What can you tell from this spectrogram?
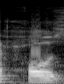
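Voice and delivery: "हौज़" with a throaty h; "हौज़" said the proper Arabic way; correct Urdu pronunciation. Shown as a demonstration. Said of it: "सही इसका उच्चारण करना चाहते हैं तो".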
